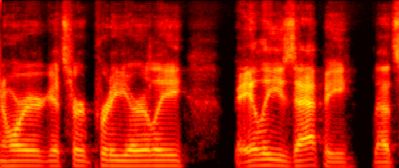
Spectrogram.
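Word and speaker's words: Bailey Zappe: Bailey Zappi, that's how they pronounced it.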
